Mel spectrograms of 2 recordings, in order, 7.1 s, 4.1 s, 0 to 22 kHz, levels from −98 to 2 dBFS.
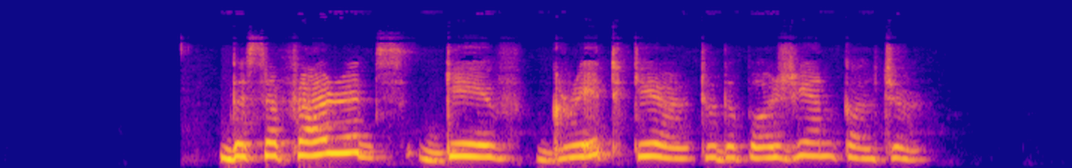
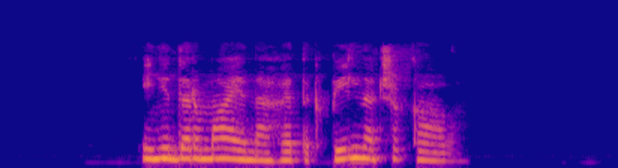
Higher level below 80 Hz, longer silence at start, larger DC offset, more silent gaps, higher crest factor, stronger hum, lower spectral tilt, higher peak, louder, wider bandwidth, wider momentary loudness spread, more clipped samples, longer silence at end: first, -66 dBFS vs -76 dBFS; first, 1.45 s vs 0.95 s; neither; neither; about the same, 14 dB vs 16 dB; neither; about the same, -5.5 dB/octave vs -6.5 dB/octave; first, -2 dBFS vs -18 dBFS; first, -15 LUFS vs -32 LUFS; about the same, 7.8 kHz vs 7.4 kHz; about the same, 13 LU vs 11 LU; neither; about the same, 1 s vs 1.1 s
